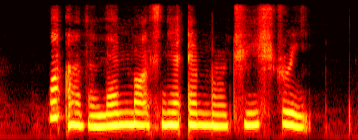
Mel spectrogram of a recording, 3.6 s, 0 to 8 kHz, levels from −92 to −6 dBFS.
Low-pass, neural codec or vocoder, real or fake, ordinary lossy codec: 7.2 kHz; codec, 32 kHz, 1.9 kbps, SNAC; fake; MP3, 48 kbps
